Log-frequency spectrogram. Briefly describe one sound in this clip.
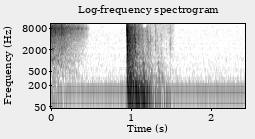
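A heavy wooden door thuds shut.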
